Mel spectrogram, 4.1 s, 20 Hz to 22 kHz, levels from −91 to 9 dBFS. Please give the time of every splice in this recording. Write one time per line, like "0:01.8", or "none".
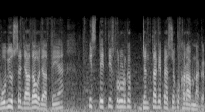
0:01.5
